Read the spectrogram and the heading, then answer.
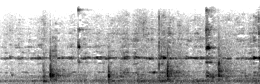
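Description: A utensil clinks and scrapes against a cooking pan while finely chopped tomatoes are stirred. Many light, irregular metallic taps sound alone, without talk.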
